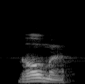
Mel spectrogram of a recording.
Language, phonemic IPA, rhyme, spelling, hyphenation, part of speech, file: Dutch, /ˈroː.mə/, -oːmə, Rome, Ro‧me, proper noun, Nl-Rome.ogg
- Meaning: 1. Rome (a major city, the capital of Italy and the Italian region of Lazio, located on the Tiber River; the ancient capital of the Roman Empire) 2. Rome (a metropolitan city of Lazio, Italy)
